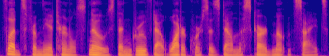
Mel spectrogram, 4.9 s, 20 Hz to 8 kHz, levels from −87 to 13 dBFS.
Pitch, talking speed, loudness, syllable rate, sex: 95 Hz, 160 wpm, -20 LUFS, 4.7 syllables/s, male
